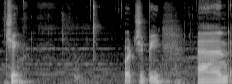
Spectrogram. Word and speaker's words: Qing: I was making several pronunciation errors. Please forgive me. So it's Qing.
